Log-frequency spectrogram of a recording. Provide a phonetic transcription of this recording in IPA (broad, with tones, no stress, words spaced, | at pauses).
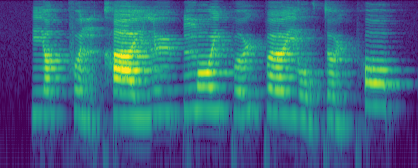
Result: jɐ˨˥k̚fɵ˨˩nkʰaː˨j lyː˧p̚ ŋɔː˧jpɵ˨˥ɥ pœː˧jo˨˩wt̪ɵ˨˩ɥ pʰɔː˥p̚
